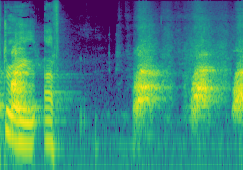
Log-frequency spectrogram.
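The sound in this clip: A man imitates a dog barking in gruff, throaty bursts, with several short woofs separated by brief silences.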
